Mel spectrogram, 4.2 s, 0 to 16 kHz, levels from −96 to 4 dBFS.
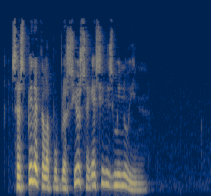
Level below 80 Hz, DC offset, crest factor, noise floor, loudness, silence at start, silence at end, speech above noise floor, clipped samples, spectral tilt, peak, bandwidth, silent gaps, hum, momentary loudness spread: -74 dBFS; under 0.1%; 22 dB; -78 dBFS; -24 LUFS; 0.25 s; 1.35 s; 54 dB; under 0.1%; -4.5 dB/octave; -4 dBFS; 11.5 kHz; none; none; 11 LU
